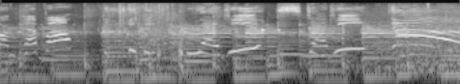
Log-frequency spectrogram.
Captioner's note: giggles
